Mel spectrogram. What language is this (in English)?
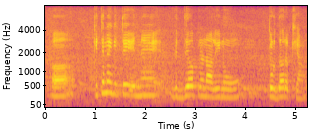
Punjabi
